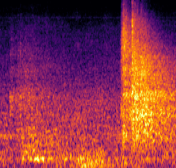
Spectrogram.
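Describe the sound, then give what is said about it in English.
A hockey puck shot from the near point cracks hard as it is deflected during a hockey game. A single sharp impact cuts through steady crowd noise, and the crowd swells just after. “Plotke's shot from the near point, that was deflected, did not get through. What an impact on that, though. You really heard the impact of that shot.”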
